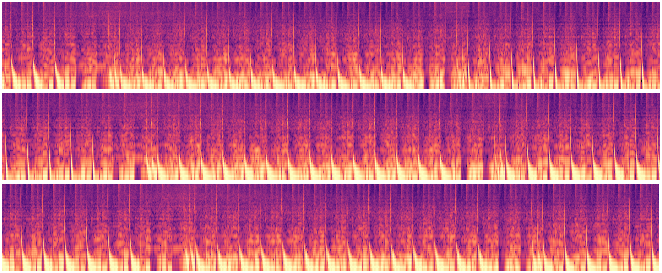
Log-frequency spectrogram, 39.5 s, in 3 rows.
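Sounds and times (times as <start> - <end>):
trance kick drums: 0.0 - 39.4.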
